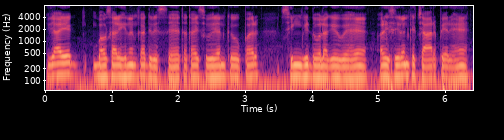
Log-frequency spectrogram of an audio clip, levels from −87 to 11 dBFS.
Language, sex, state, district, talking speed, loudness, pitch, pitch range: Hindi, male, Jharkhand, Garhwa, 240 wpm, -13 LUFS, 120 Hz, 115-125 Hz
